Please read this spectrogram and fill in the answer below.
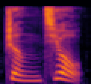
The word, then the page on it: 拯救: zhěng jiù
